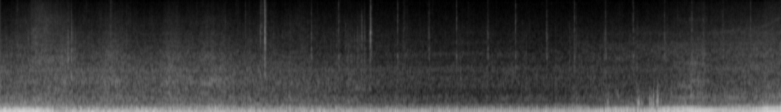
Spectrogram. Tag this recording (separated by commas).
Vehicle, Car, Motor vehicle (road)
